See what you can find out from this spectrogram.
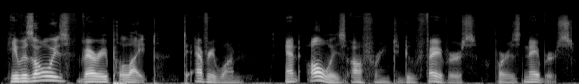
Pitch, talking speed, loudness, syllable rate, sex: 115 Hz, 175 wpm, -19 LUFS, 5.8 syllables/s, male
